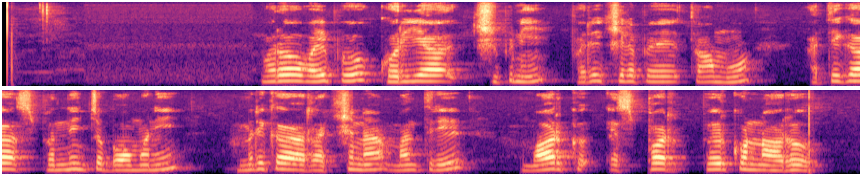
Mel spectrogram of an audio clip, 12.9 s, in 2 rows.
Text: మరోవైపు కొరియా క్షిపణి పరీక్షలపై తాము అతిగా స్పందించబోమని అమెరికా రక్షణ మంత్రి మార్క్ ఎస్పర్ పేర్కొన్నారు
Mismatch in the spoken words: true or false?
false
